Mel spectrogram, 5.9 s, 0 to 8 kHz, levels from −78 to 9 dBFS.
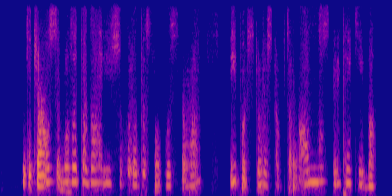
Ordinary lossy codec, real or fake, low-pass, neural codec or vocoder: Opus, 32 kbps; fake; 7.2 kHz; codec, 44.1 kHz, 0.9 kbps, DAC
